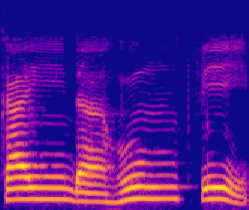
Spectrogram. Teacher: mim sukun bertemu dengan Fa maka hukum bacaannya izhar syafawi tidak boleh didengungkan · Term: idhar syafawi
